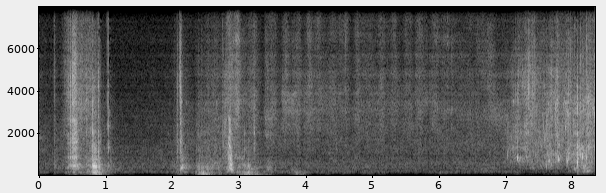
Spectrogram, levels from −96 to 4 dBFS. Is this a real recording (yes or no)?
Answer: no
